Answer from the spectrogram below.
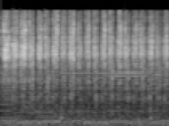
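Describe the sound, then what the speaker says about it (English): A small scale model part rubbed back and forth on sandpaper to flatten it, a close, rhythmic rasping with about a dozen quick even strokes, no talking over it. "just a little bit of sandpaper just to sand that a little flatter"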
